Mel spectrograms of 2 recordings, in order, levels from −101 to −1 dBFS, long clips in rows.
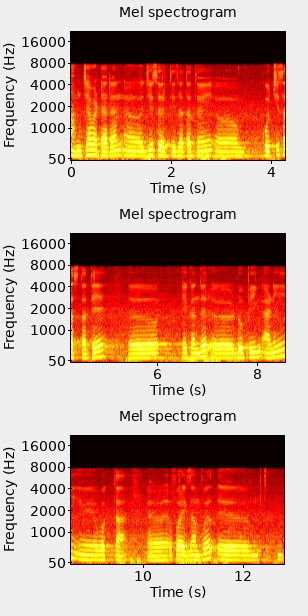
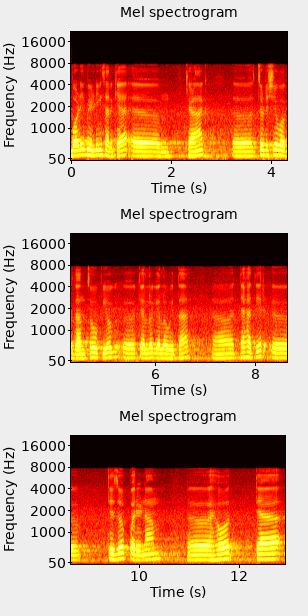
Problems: background sounds at intervals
